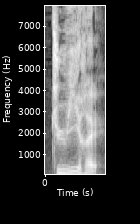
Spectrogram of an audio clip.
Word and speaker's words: irais: Tu irais. Same thing here, final S not pronounced.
